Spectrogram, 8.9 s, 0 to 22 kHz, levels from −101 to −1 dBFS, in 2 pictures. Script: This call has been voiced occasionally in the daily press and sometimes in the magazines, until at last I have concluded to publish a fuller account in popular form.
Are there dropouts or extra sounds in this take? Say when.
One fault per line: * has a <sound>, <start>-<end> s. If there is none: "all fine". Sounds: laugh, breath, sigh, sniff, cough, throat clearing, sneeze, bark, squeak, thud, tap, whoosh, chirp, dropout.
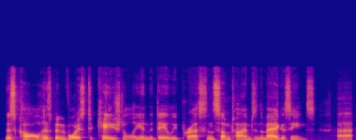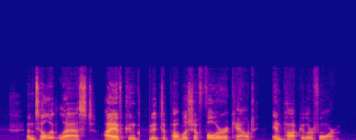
* has a laugh, 4.2-4.4 s
* has a dropout, 6.2-6.3 s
